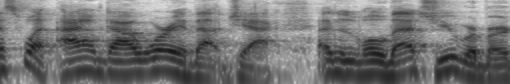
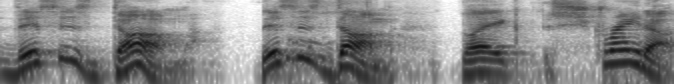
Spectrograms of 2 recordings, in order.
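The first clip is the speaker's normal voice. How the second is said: fed-up, heated, genuinely mad rant; 3 semitones higher than usual. Telling the listener he is heated about this: legitimately mad. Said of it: "I'm legitimately mad".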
